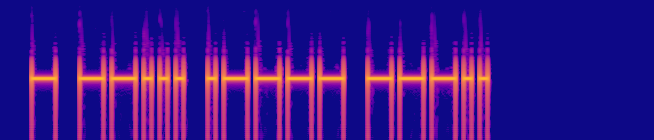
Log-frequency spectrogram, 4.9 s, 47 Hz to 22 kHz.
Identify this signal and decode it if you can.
Morse code, heard as a keyed tone, about 20 wpm, 700 Hz. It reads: T718
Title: Numbers - Contest Style - 4-Digit 20wpm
